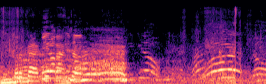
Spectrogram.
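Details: Cattle on an Indonesian farm low and moo in a drawn-out, wavering call of nearly two seconds, then human voices take over in the background.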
